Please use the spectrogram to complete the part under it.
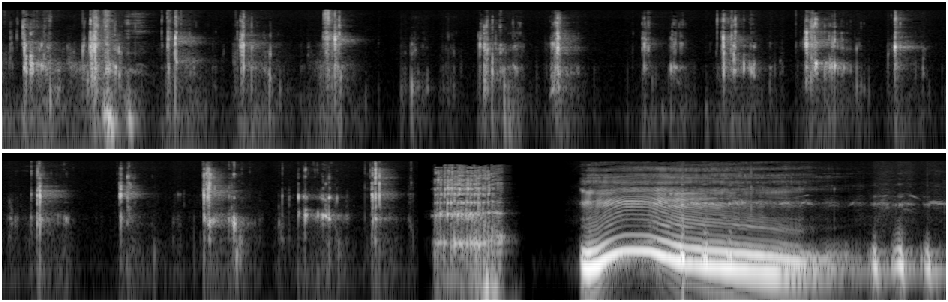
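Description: Crunchy chewing of a lemon snack, eaten close to the microphone: many sharp, irregular bites and munches, then a short rough burst and a drawn-out voiced moan whose pitch rises and then falls.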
